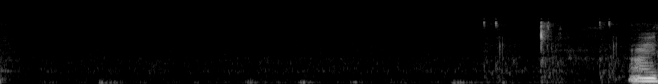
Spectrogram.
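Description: Soft clicks sound as buttons are pressed.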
